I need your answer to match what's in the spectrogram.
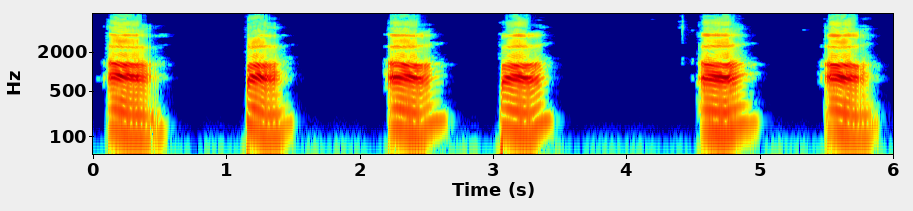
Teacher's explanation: Langer, ungerundeter, offener, Hinterzungenvokal, wie a in Vater.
